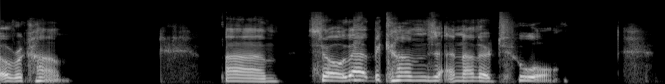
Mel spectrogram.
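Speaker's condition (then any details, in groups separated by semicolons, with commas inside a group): Cerebral palsy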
